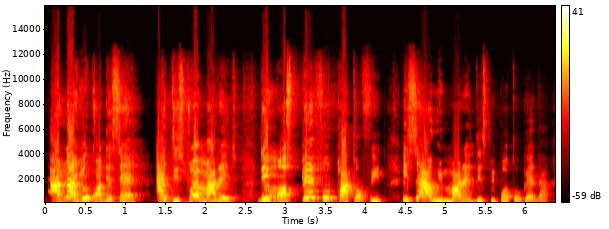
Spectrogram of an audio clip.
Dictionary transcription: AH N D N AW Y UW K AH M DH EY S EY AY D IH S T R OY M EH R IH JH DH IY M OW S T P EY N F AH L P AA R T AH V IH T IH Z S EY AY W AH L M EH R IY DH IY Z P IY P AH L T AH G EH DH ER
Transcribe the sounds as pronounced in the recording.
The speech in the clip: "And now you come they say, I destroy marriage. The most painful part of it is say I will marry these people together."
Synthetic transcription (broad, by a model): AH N N AW Y UW K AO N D EY S EY AY D IH S T R OY M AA R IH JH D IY M OW S T P EY F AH L P AA T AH F IH T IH S EY AY W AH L M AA R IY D IY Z P IY P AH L T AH G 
